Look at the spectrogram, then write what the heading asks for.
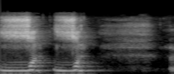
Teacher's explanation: Дальше звук Ж после Ч. Он похож на Ч, но Ж вы язык не смыкаете. И вот должны оставить какую-то щель. Ж. 3 согласных звука.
